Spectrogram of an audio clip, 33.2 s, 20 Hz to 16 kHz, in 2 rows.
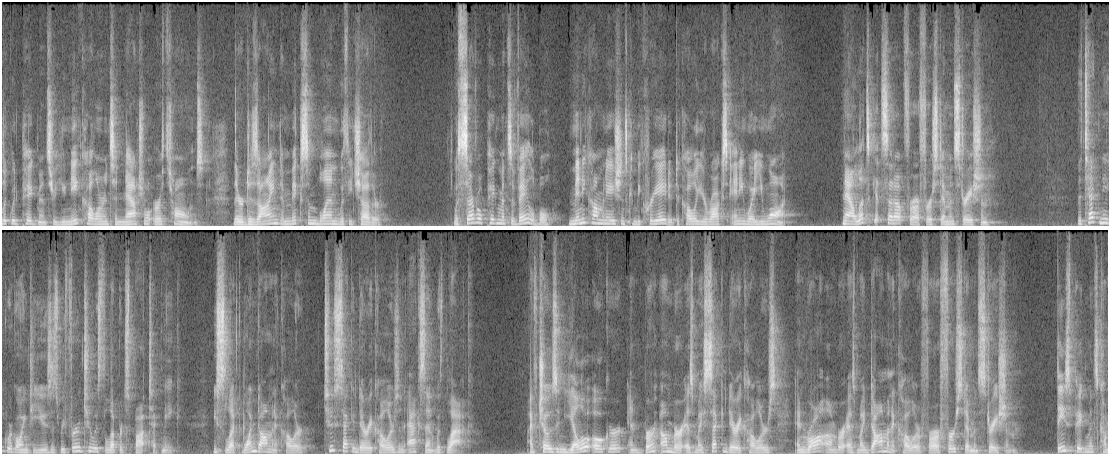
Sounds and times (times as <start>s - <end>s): Speech: 0.0s - 5.8s, 6.8s - 12.0s, 12.6s - 15.0s, 16.1s - 23.8s, 24.5s - 33.2s.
